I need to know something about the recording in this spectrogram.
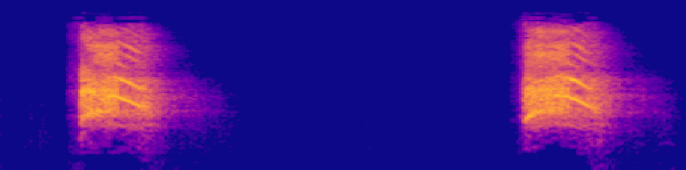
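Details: Red fox giving two harsh, raspy screams about three seconds apart, each under a second long, broadband and hoarse with a slight downward bend, against a silent background.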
